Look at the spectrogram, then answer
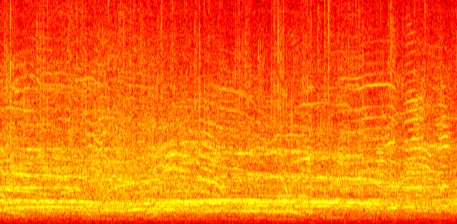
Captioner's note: audience cheering continues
